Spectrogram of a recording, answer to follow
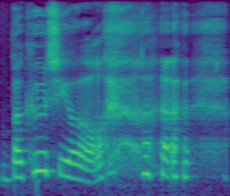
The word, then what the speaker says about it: Bakuchiol: I always mispronounce it, but it's Bakuchiol.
